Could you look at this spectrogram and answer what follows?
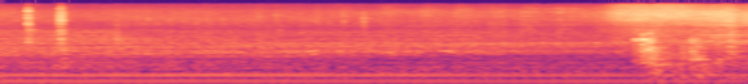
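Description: Steady low hum on the platform of a steam traction engine standing with its throttle shut, with two light clicks near the start as its levers are worked and a brief voice-like sound near the end.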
